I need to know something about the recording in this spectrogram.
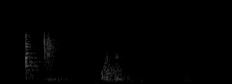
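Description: Snooker balls clack together.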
